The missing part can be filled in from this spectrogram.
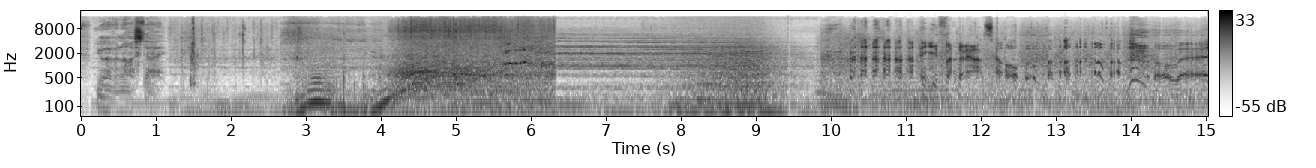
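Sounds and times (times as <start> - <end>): car engine revving: 1.7 - 6.4.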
